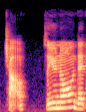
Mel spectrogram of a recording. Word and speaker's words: ciao: Now, the letter I can also be followed by some other vowels. In that case, it's not pronounced, like in ciao, ciao, hi, ciao. You don't say ciao, ciao. So it just modifies the hard sound and it makes it a soft sound, right? Not cow, but ciao.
